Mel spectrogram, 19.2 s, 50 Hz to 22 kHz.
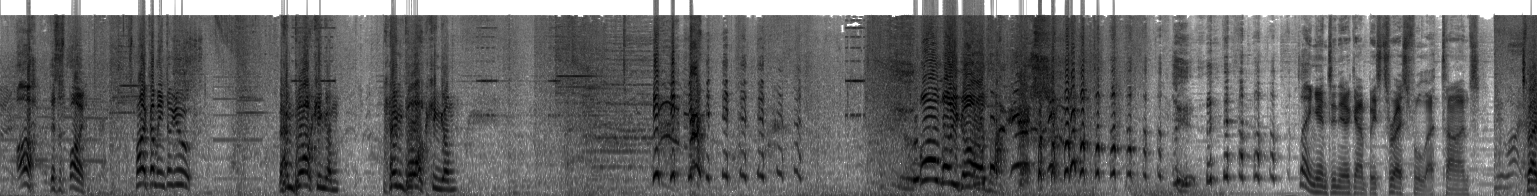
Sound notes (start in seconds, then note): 8.1 hyena laughing; 12.3 laughter continues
